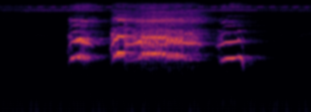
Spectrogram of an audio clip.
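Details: Young decoy junglefowl in training, recently recovered from illness after a leopard cat attack, gives a short three-part crow: a brief harsh opening note, a longer sustained rasping middle, and a fading final note. A steady high hiss runs throughout.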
